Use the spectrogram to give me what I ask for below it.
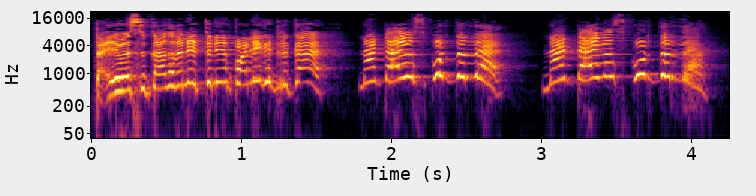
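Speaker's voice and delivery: very high, strained cry of giving in; wife screaming that she will give the divorce; frantic high cry. Acted. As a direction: wail it out, close to breaking. Woman screams about divorce.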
